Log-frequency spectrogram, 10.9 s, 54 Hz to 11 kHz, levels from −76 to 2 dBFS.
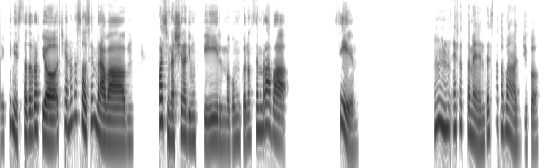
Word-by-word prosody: E 130 0 -13
quindi 200 -7 -3
è - - -4
stato 160 +2 -1
proprio 140 -9 +5
cioè 215 0 -6
non 220 - -4
lo 280 - -6
so, 255 -9 +1
sembrava, 130 - +5
mhmm, 125 +1 -13 0.5
quasi 245 -6 +2
una 140 -2 +1
scena 155 +2 0
di 145 - -5
un 140 0 -7 0.2
film, 125 -1 -3
o 115 - -6
comunque 130 +2 -6
non 145 +2 -8
sembrava 185 -4 +2 1.0
Sì. 105 0 -1 1.5
Mh-mh, 205 -2 -1
esattamente, 170 - -5
è - - -5
stato 195 +2 -11
magico. 120 -8 -6
145 Hz, 150 wpm, -20 LUFS, 125-195 Hz, 1.5 s, proprio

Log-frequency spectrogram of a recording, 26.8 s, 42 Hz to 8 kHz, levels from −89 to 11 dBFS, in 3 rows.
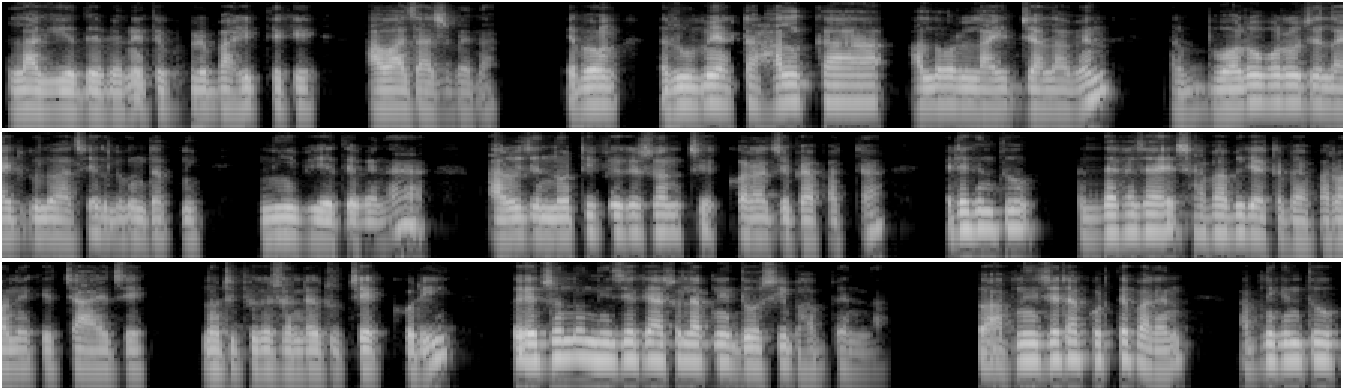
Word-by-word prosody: লাগিয়ে 100 -1 +3
দেবেন। 100 -1 +1
এতে 95 +3 -5
করে 110 +1 -2
বাহির 110 +1 -1
থেকে 110 0 -4 0.5
আওয়াজ 105 -1 +3
আসবে 95 +1 -5
না। - - -14 0.6
এবং 115 +3 +5 0.5
রুমে 120 +2 +5
একটা 120 +2 -4
হালকা 130 +1 +3 0.5
আলোর 115 +1 +2
লাইট 110 0 0
জ্বালাবেন 105 +6 0 0.5
আর 100 - -8 0.2
বড়, 110 +2 +4
বড় 125 0 +4
যে 120 - +3
লাইটগুলো 110 0 -1
আছে 105 - -10
এগুলো 110 -1 -4
কিন্তু 110 0 -3
আপনি 105 0 -7 0.5
নিভিয়ে 110 -3 +2
দেবেন, 95 0 -1
হ্যাঁ? 175 +3 -3 0.5
আর 110 - +4
ওই 115 - +3
যে 120 - +1
notification 125 +2 0 0.2
চেক - - -5
করার 115 -2 0
যে 110 - -1
ব্যাপারটা, 105 +3 -5 0.5
এটা 145 - +4
কিন্তু 150 +1 +1 0.5
উম 110 - -5
দেখা 130 +1 +3
যায় 130 0 +4
স্বাভাবিক 125 0 -1
একটা 110 - -8
ব্যাপার। 105 0 -4
অনেকে 105 0 -4 0.2
চায় 100 -2 -1
যে 105 - -4 0.5
notification 105 0 -2
টা - - +1
একটু 100 +1 -9
চেক 105 -1 +2 0.2
করি। 100 +4 0 0.5
তো - - -1
এর 135 - +7
জন্য 150 0 +5 0.2
নিজেকে 140 +1 +3
আসলে 135 0 0
আপনি 135 0 -2 0.2
দোষী 115 +1 0
ভাববেন 100 0 -12
না। - - -27 0.6
তো - - -1
আপনি 135 - -1 0.2
যেটা 145 0 +5
করতে 140 +2 +1
পারেন, 105 -3 0 0.5
আপনি 110 +7 -1
কিন্তু 140 +1 +3
110 Hz, 150 wpm, -21 LUFS, 105-125 Hz, 0.6 s, এর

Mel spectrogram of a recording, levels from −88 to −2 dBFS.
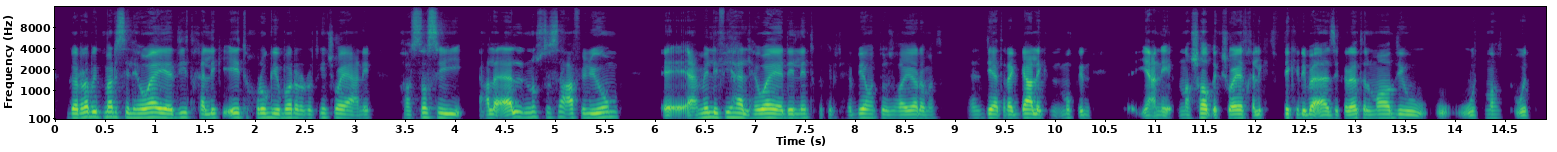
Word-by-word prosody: جرّبي 155 +4 +5
تمارسي 155 -1 -1
الهواية 140 0 +6
دي، 145 +3 -3
تخليكِ 135 -1 -4
إيه، 145 - +1
تخرجي 140 -1 0
برّا 135 0 +1
الروتين 125 +3 -7
شوية، 135 -1 +1
يعني 120 +1 -6 0.3
خصصي 135 +2 -1 0.2
على - - -1
الأقل 160 -2 +2
نُص 155 -1 -8
ساعة 145 -2 -2
في 140 0 -8
اليوم 150 +4 +1 0.5
آآ، 450 0 +1
اعملي 150 +1 +1
فيها 150 0 0
الهواية 135 +1 +5
دي 125 - 0
اللي 130 0 -1
أنتِ 130 0 -7
كنتِ - - -17
بتحبيها 120 +4 -2
وأنتِ 125 -1 -6
صغيّرة 120 +1 -1
مثلًا، 115 +1 -13 0.2
الحاجات 120 +1 -14
دي 135 0 +4
هترجع 125 +2 +2
لِك 130 - -1
ال - - -19
ممكن - - -8 0.5
يعني 410 0 -2
نشاطِك 135 -1 +1
شوية، 125 +1 +4
تخليكِ 120 -1 -5
تفتكري 135 - -3
بقى 120 -2 +4
ذكريات 120 +2 0
الماضي 125 +1 0
و 120 -2 -2
و - - -9
وت 110 - -7
مص 125 -1 -10
وت 110 - -4
135 Hz, 195 wpm, -24 LUFS, 125-145 Hz, 0.5 s, الهواية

